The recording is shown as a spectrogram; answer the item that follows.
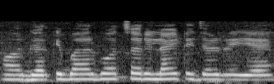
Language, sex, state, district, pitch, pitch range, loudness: Hindi, female, Rajasthan, Bikaner, 240 Hz, 220-245 Hz, -13 LUFS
